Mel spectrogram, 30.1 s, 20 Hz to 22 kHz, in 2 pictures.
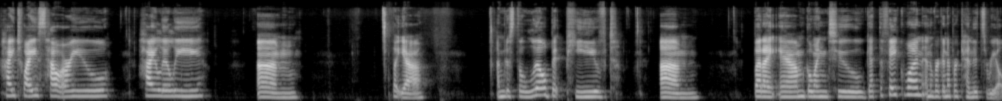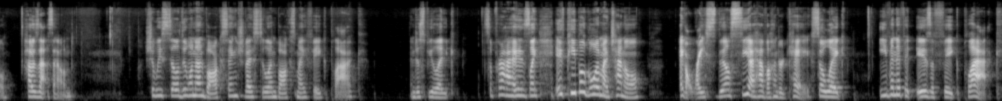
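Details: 27-year-old woman with Tourette syndrome, diagnosed at age 12, has a repeated vocal tic phrase "I got rice" during a livestream; vocal tic.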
